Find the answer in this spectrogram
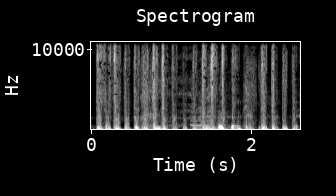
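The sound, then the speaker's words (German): A voice mimics a battery-powered toy bat hung from a ceiling that flaps in circles when someone walks past, with a fast, continuous run of sputtering, fluttering bursts, fairly loud, lasting a few seconds with slight pitch wobbles. “batteriebetriebene Fledermäuse, die man so an die Decke ja, ja, hängt und dann flattern die immer so im Kreis”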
